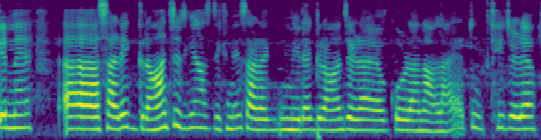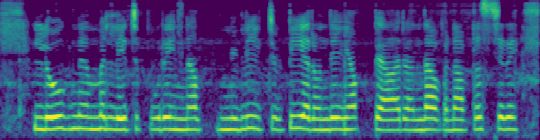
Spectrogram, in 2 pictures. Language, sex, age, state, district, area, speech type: Dogri, female, 30-45, Jammu and Kashmir, Udhampur, urban, spontaneous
